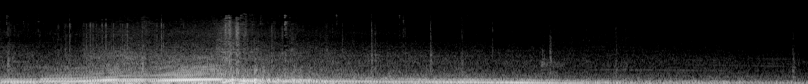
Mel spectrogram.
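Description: Subaru WRX STI's turbocharged flat-four heard from inside the cabin, revving up hard under acceleration for about two seconds, then dropping in pitch and fading as the car lifts off and slows, much quieter from about six seconds in.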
